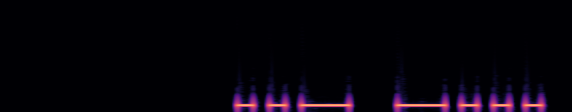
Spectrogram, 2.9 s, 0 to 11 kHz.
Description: Morse code, heard as a keyed tone, about 15 wpm, 700 Hz. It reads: UB
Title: All Cut Numbers - 2-Digit 15wpm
